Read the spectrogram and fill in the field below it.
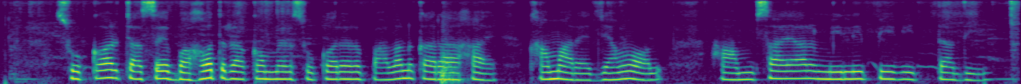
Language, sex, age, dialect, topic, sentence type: Bengali, female, 18-24, Jharkhandi, agriculture, statement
